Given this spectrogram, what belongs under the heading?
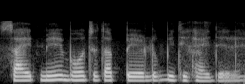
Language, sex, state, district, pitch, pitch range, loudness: Hindi, female, Arunachal Pradesh, Papum Pare, 185 Hz, 180-195 Hz, -17 LUFS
